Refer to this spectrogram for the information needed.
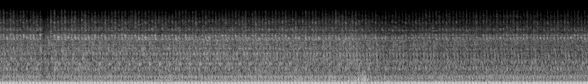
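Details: New Holland LS140 diesel skid steer, cold start after two months unstarted, with glow plugs, battery and relay replaced within the last year: steady, even idle, firm low beat near 220 per minute, no misses.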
